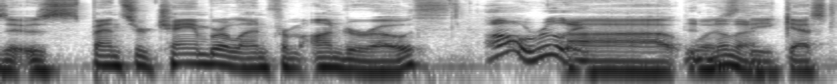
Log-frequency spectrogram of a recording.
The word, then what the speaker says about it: Underoath: I think technically, if you're pronouncing it the way their logo looks, it should be like Under Oath.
